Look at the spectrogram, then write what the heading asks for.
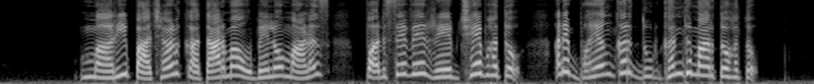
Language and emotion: Gujarati, disgusted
